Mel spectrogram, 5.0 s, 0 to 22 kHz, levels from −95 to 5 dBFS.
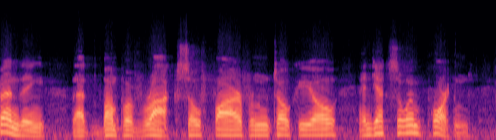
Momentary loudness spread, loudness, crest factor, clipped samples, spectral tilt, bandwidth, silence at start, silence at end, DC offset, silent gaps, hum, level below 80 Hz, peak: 7 LU; -21 LUFS; 18 dB; under 0.1%; -9 dB/octave; 6.8 kHz; 0 s; 0.25 s; under 0.1%; none; none; -50 dBFS; -2 dBFS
